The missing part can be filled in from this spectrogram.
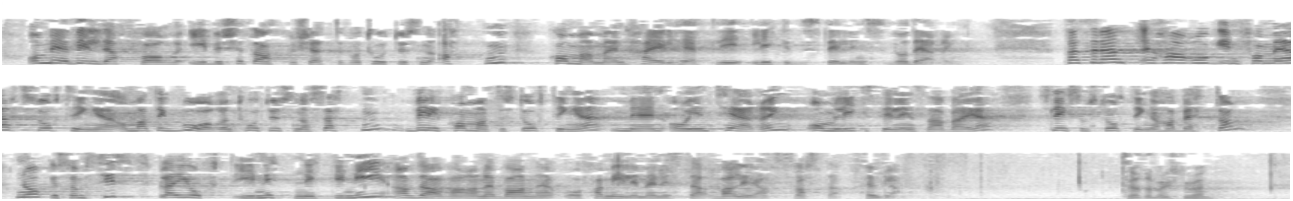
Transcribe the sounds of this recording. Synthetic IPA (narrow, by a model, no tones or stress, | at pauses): ʔɔmɛʋɪld̪æɾfɔʁɪbʉʃɛt̪ɑːt̪̚bʉdʂɛt̪ːəfɔʁt̪ʰuːt̪ʰʉːsən̩o̰ːʔɑt̪n̩kʰɔmːɑmɛæɪnhæɪlɦeːt̪lɪliːkəst̪ɪlːɪŋsʋʉʁd̪ḛːɾɪ̰ŋ | pʰɾɛsɪd̪ɛnt̪ɛɡɦɑɾoːɡɪnfɔɾmeːʁt̪st̪uːʁt̪ʰɪŋːəʔɔmɑt̪ɪʋoːɾənt̪ʰuːt̪ʰʉːsn̩ɔsœt̪n̩ʋɪlkʰɔmːɑt̪ʰɪlst̪uːʁt̪ʰɪŋːəmɛɛnʔɔʁɪənt̪ʰeːʁɪŋʔɔmliːkəst̪ɪlɪŋsɑʁbæɪəsliːksɔmst̪uːʁt̪ɪŋːəɦɑbɛt̪ːɔm | noːkəsɔmsɪst̪blæɪjʊʁt̪ɪnɪt̪ːn̩nɪt̪ːɪniːɑʋd̪ɑːʋɑːʁɑnəbɑːʁnəʔɔfɑmiːlɪəmɪnɪst̪əʁʋɑljɑʁsʋɑʁst̪ɑ̰hɑʉɡlɑ̰ | t̪ʰɛt̪əbæɡst̪ʉːən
